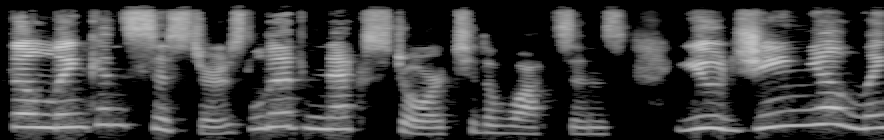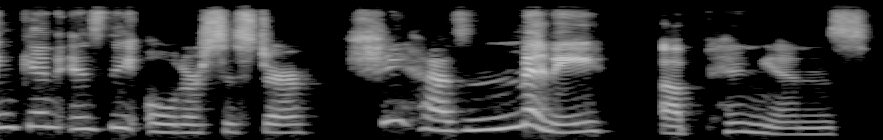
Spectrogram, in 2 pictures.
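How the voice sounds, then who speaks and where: A woman reading a children's story aloud with expressive narration. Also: sits high, unhurried, few pauses.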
